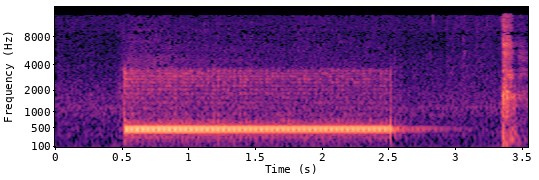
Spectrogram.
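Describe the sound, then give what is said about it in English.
A phone call to a mobile number ringing out on an iPhone: one steady, two-second ringback tone plays clearly and alone, fades briefly, then a short click follows near the end. No one speaks. “I'll call his mobile number right now. And now we are calling Johnny here.”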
